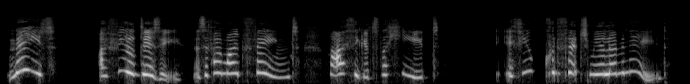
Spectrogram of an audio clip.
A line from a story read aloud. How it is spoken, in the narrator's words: In a state of absolute horror, Tessa sputtered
